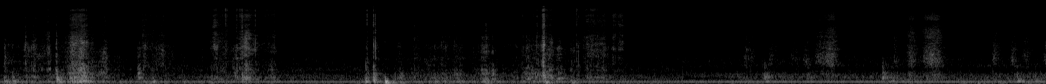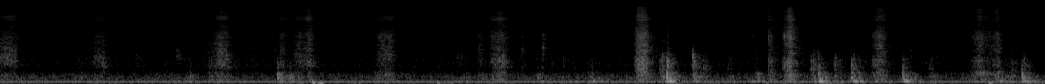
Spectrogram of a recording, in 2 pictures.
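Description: Foam inserts being pulled out of and pushed into a plastic hard rifle case: scattered soft scrapes, rustles and light knocks against the plastic shell. A low steady hum runs underneath.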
